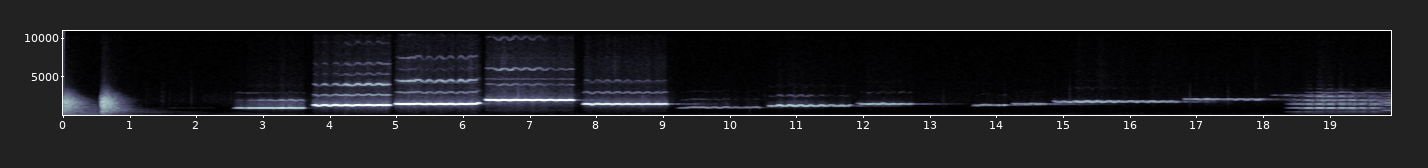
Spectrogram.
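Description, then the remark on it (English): A lone whistled melody serving as a radio program's theme signal, clear, made of sustained, slightly wavering notes that step up and down in a slow tune, ending on a fuller held tone. No one speaks. “Whistle be your signal for the Signal Oil program, The Whistler, each Wednesday night at this same time”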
